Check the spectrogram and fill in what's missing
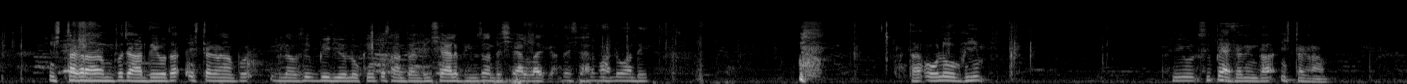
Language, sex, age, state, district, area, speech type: Dogri, male, 18-30, Jammu and Kashmir, Kathua, rural, spontaneous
